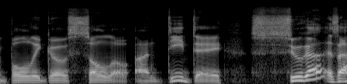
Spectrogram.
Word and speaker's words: Suga: Suga, is that how you say it? From BTS goes solo on August. Suga. It's like Suga. it's like when System of a Down pronounces sugar.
